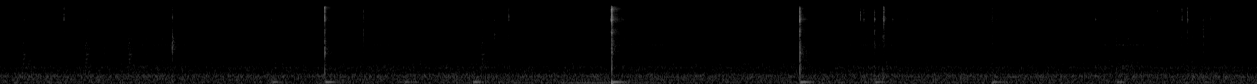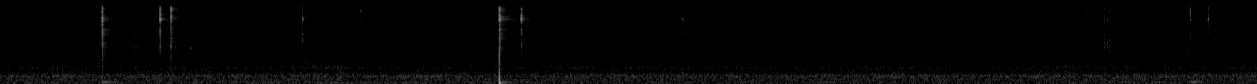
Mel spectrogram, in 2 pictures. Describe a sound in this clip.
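A small metal tool clicks and scrapes against a metal part.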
